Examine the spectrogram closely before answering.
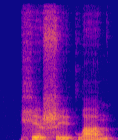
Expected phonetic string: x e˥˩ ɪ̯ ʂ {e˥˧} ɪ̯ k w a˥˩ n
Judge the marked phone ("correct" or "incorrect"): incorrect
